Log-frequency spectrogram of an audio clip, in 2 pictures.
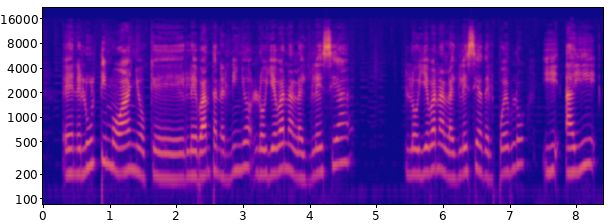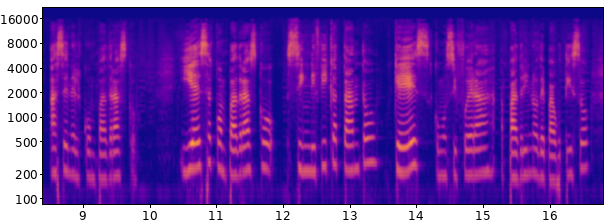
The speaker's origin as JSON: {"language": "Spanish", "town": "Ichán", "region": "Michoacán", "country": "Mexico", "said": "yo, que soy de Ichan, Michoacán, también de la comunidad Purépecha."}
